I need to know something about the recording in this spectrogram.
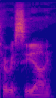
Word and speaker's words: harrisii: Or harrisii, sorry, it's pronounced harrisii. Which Looney Tunes character would have a real name of Sarcophagus harrisii?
